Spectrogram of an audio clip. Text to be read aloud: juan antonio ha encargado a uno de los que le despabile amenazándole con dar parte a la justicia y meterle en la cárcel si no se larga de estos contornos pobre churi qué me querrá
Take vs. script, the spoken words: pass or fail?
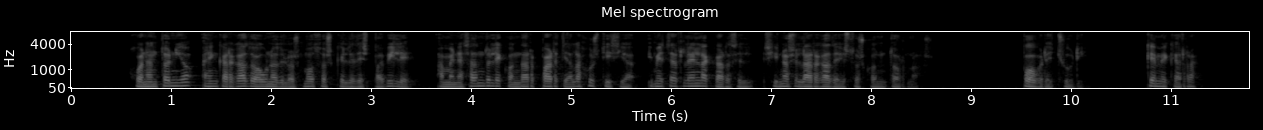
fail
